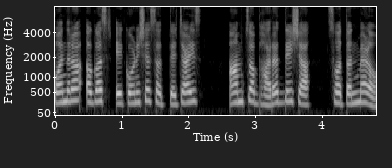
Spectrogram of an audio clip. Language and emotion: Goan Konkani, neutral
